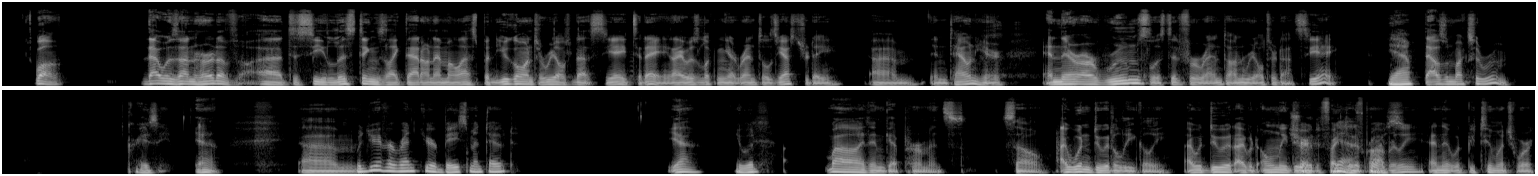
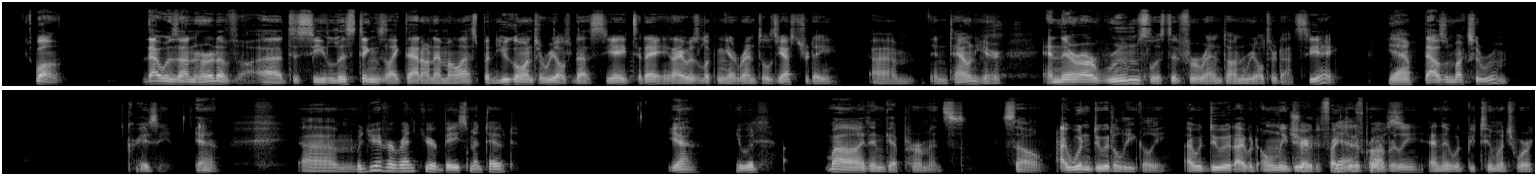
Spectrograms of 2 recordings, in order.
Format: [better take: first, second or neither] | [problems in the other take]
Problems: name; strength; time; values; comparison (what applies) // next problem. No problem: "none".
first | thin; somewhat; fading below 250 Hz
